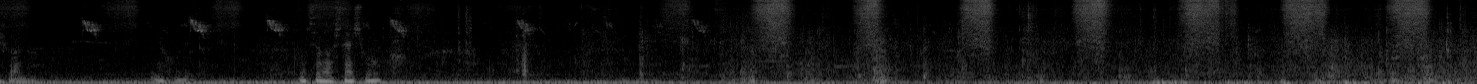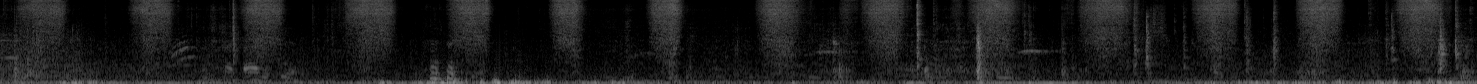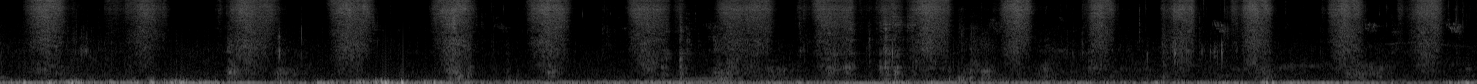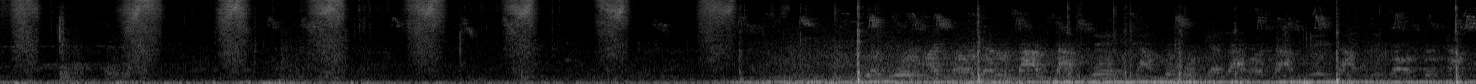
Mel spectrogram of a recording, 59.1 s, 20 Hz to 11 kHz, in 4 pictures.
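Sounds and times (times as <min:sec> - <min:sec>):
hand tool scraping rough surface: 0:11.8 - 0:16.5, 0:22.3 - 0:44.8.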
